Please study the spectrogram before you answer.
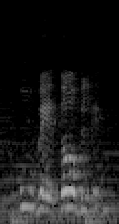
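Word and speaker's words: uve doble: दोनों ही प्रोनाउंसिएशन बिल्कुल ठीक है। उबे दोबले, उबे दोबले यानी कि W, इसे स्पेनिश में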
